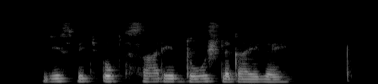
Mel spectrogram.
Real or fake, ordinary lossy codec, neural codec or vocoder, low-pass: real; MP3, 48 kbps; none; 7.2 kHz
